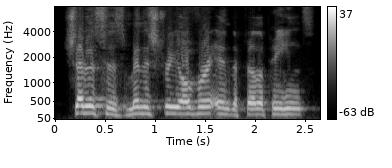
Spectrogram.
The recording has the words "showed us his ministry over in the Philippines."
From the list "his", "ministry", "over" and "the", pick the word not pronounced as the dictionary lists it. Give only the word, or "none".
none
